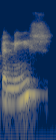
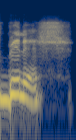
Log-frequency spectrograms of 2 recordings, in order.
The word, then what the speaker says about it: Binish: so much for sharing is your name pronounced banish um it's binish finish finish apologies no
